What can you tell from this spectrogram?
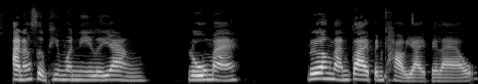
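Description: No technical faults are audible.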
